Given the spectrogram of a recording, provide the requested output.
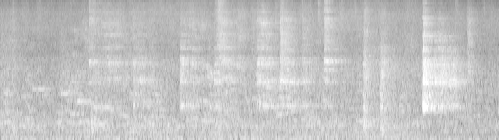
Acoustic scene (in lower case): crowded indoor space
